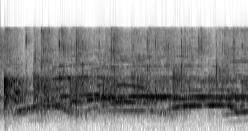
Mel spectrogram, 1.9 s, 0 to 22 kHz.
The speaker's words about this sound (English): If you could take that round of applause you just gave me and do it again to a factor of 10, not for me, but for the fact that recently I quit my job.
